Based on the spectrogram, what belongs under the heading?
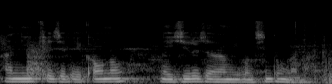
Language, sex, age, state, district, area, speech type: Bodo, male, 18-30, Assam, Kokrajhar, rural, read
